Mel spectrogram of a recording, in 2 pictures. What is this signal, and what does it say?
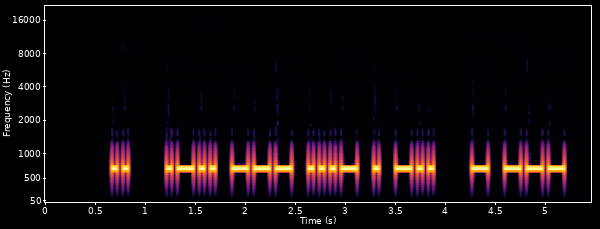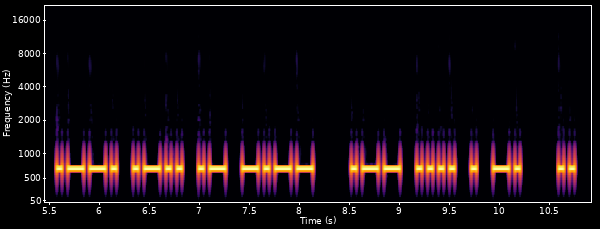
Morse code, heard as a keyed tone, about 22 wpm, 700 Hz. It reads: I LOVED TO PLAY WHEN I
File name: practice / 22wpm / Sentences with 4-Word Phrases - 22wpm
